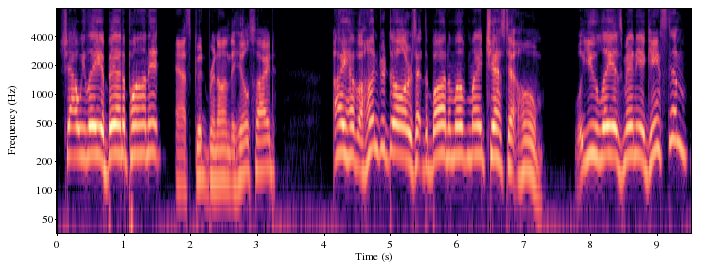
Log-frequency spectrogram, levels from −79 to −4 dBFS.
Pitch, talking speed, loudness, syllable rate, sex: 200 Hz, 210 wpm, -16 LUFS, 5.2 syllables/s, male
